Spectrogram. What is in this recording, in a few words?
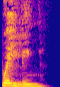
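"whaling", British English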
